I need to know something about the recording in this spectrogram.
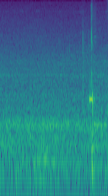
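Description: Steady low hum, with one short beep-like blip near the end.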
